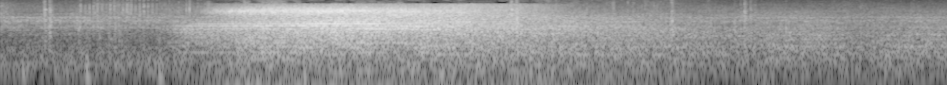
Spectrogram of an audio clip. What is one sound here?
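An explosion roars and slowly fades.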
